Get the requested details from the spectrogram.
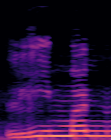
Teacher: Nun mati bertemu kha, tak boleh dengung, izhar halqi ya. Ya. Bacaannya terang, jelas, tanpa dengung.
